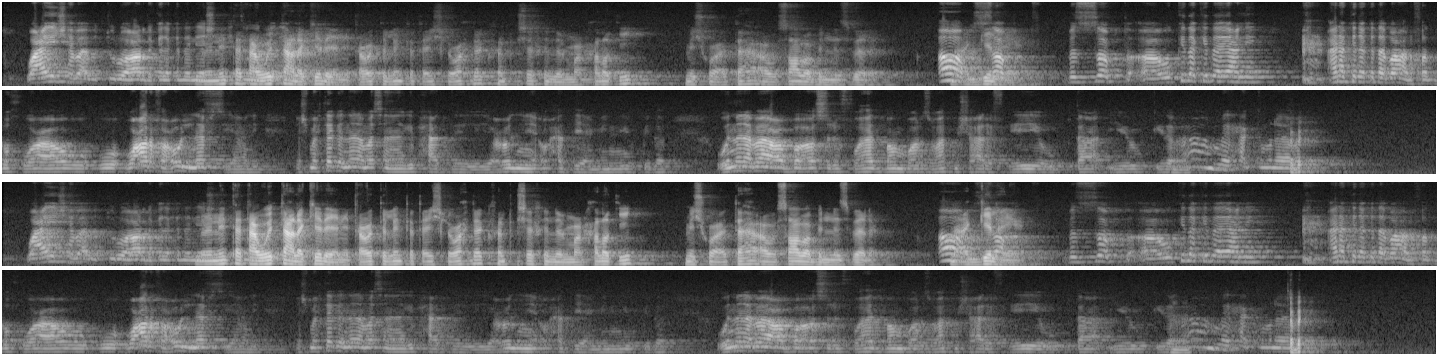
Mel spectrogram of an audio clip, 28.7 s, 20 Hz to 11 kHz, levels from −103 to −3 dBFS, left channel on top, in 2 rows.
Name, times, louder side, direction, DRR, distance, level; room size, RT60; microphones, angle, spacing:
voice 1, 0.2-2.1 2.4-2.9 9.4-10.1 10.7-12.6 13.0-16.9 17.3-21.0 21.5-27.3, left 4 dB, 35° left, 7 dB, 0.8 m, -33 dB
voice 2, 1.9-6.3 6.8-8.7 9.5-10.1 26.0-26.2 27.2-27.3, right 6 dB, 65° right, 14 dB, 0.5 m, -27 dB
22.0 x 11.0 x 4.2 m, 1.2 s
head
